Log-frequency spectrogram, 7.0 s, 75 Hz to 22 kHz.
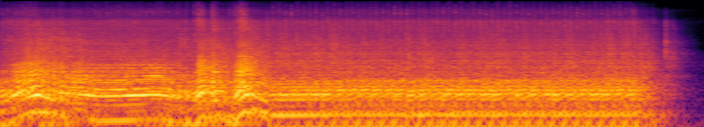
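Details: Yamaha FZ6 engine in a homemade kart with new stainless exhaust: even steady exhaust note with a couple of quick blips, then settles and shuts down cleanly; healthy.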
